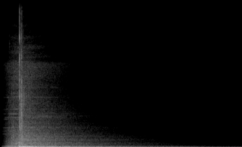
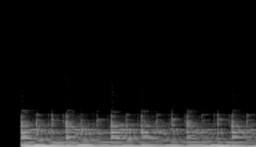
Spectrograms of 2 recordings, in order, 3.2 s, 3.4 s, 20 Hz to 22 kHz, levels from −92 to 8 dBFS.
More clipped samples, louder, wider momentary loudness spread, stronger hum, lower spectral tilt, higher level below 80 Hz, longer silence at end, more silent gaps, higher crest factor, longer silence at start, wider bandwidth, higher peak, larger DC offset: neither; second, -30 LUFS vs -24 LUFS; first, 25 LU vs 6 LU; neither; second, -5.5 dB/octave vs -11 dB/octave; first, -32 dBFS vs -54 dBFS; first, 1.5 s vs 0 s; neither; first, 20 dB vs 12 dB; second, 0.05 s vs 0.25 s; first, 17.5 kHz vs 5.2 kHz; about the same, -10 dBFS vs -10 dBFS; neither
